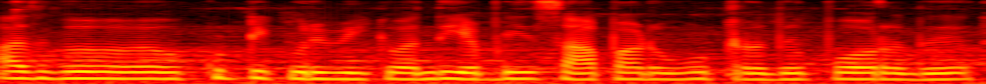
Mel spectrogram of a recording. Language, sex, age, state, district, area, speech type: Tamil, female, 60+, Tamil Nadu, Kallakurichi, rural, spontaneous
